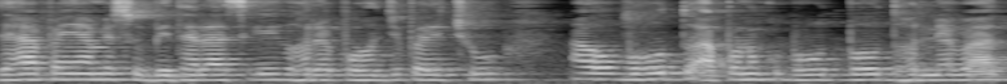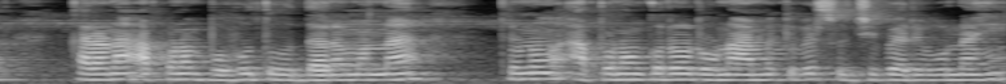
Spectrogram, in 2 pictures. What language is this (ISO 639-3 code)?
ori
